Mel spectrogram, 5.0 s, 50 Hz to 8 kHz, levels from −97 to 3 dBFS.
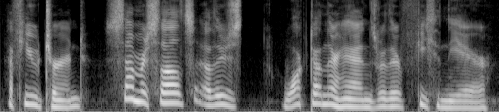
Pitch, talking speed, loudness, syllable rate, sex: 170 Hz, 180 wpm, -19 LUFS, 4.7 syllables/s, male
